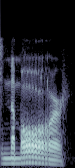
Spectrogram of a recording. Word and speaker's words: Namor: It's Namor. You got to roll the R. And they're making a big deal out of it, actually. Like, no, you can't say Namor. It's Namor.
